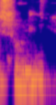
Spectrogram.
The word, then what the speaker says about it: Comis: Donc si je dis Chaumis, Comis, c'est ça? ça s'écrit Comis, mais ça se dit Chaumis.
